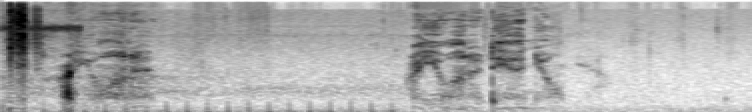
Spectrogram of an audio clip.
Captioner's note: whispering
